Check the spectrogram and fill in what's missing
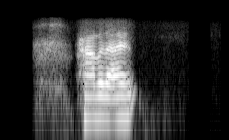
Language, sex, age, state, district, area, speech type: Hindi, male, 30-45, Uttar Pradesh, Sitapur, rural, conversation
